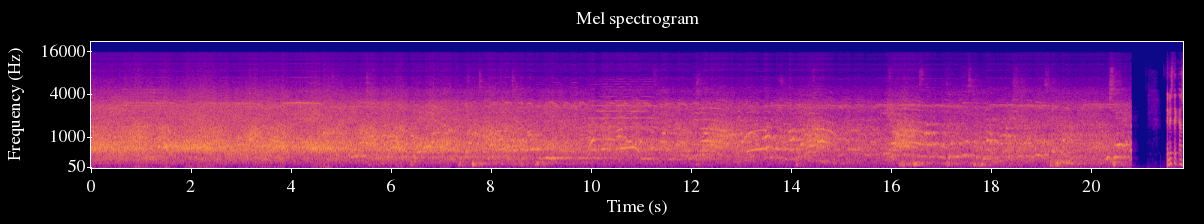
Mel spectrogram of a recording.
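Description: A large outdoor crowd roars and chants.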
